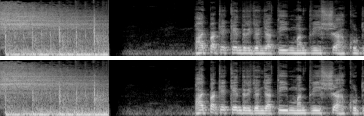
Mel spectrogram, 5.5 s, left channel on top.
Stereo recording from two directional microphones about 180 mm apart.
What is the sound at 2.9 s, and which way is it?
Speech, 25° right (ahead or behind).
